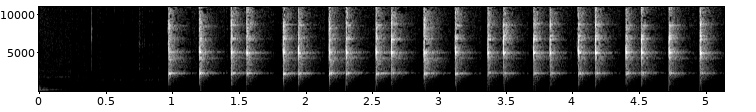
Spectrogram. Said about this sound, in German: Du bist ja wahrscheinlich da auch dran gegangen und hast überlegt, in welcher Art kann ich damit Geräusche machen? Was machst du mit einem Kugelschreiber und einer Wasserflasche?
